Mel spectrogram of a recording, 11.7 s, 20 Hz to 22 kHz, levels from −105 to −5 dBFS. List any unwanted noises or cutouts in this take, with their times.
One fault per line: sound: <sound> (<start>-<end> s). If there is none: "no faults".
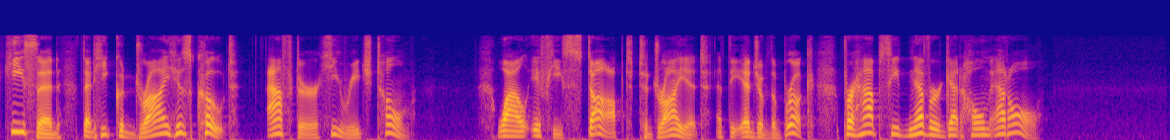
no faults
